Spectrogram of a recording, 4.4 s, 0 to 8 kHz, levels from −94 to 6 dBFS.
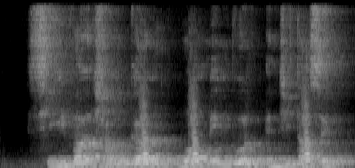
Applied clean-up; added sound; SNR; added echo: neural separator model SepFormer DNS4.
